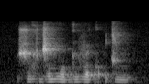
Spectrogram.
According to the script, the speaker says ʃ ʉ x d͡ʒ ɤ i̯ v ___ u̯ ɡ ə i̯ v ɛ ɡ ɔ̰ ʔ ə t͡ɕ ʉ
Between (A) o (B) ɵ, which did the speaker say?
A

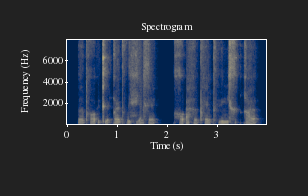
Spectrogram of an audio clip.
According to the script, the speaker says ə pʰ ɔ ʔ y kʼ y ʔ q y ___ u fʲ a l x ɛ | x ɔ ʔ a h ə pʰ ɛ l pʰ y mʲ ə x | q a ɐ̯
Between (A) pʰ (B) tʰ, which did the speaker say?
A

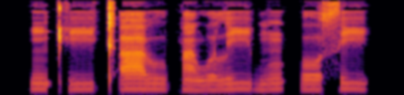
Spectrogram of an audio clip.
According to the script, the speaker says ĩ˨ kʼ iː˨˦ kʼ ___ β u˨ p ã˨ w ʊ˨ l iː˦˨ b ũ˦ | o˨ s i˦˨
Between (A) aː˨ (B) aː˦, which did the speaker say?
B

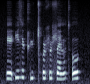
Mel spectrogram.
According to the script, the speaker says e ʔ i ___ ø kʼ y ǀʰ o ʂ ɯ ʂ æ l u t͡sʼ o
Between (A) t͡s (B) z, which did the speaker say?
B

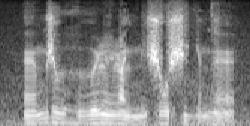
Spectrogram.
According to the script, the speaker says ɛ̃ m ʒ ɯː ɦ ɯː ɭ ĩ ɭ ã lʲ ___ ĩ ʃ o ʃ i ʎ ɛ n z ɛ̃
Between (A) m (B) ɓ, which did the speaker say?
A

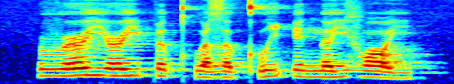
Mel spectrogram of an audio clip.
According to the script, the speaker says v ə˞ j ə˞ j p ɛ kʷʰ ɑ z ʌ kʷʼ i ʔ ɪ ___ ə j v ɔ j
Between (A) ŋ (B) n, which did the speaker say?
B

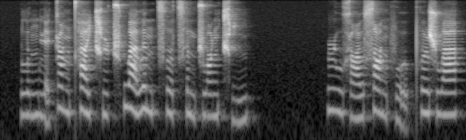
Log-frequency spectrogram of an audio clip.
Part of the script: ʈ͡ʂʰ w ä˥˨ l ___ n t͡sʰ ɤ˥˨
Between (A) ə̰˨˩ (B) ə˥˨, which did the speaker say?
B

